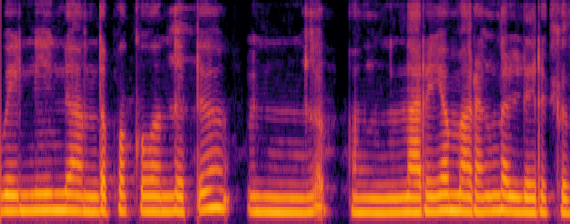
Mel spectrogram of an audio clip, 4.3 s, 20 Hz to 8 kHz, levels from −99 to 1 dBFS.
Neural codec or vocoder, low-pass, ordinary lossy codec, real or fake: codec, 16 kHz, 2 kbps, FunCodec, trained on Chinese and English, 25 frames a second; none; none; fake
